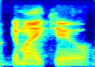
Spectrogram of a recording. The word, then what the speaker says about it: Damiquel: So Damiquel is the correct pronunciation, but it's all right.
